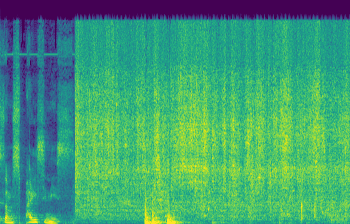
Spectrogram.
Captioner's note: water splashing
